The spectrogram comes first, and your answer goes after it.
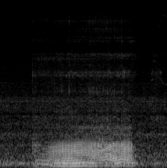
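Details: Sleeping comfortably in someone's arms, French Bulldog Gonta lets out one long, grumbling snore of about one and a half seconds, rough and buzzing, swelling then stopping abruptly.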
